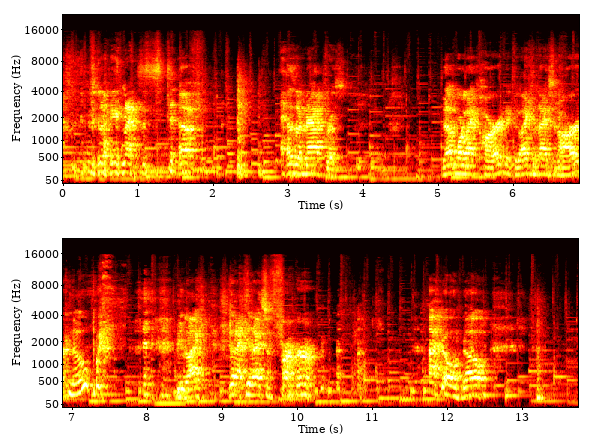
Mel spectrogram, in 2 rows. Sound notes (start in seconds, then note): 7.2 immature giggling; 9.8 giggling continues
